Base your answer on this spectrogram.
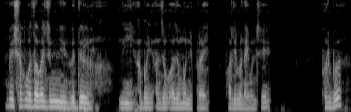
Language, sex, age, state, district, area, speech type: Bodo, male, 45-60, Assam, Kokrajhar, rural, spontaneous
